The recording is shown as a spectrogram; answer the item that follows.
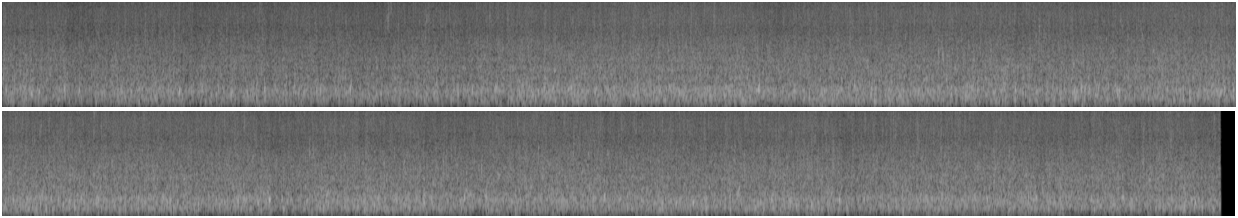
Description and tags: streamlet/stream
river, stream, streamlet, water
